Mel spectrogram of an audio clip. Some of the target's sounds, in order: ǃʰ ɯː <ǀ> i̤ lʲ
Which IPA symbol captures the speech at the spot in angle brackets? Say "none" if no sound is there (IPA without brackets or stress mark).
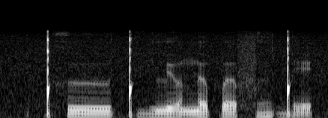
ǃ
